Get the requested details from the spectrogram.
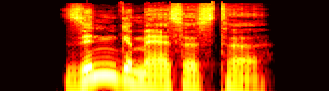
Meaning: inflection of sinngemäß: 1. strong/mixed nominative/accusative feminine singular superlative degree 2. strong nominative/accusative plural superlative degree
- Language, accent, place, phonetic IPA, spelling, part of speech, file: German, Germany, Berlin, [ˈzɪnɡəˌmɛːsəstə], sinngemäßeste, adjective, De-sinngemäßeste.ogg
